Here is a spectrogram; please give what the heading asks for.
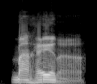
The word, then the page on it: Mahayana: British English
